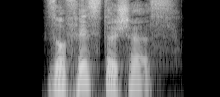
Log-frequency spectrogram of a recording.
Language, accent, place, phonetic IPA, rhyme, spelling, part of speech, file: German, Germany, Berlin, [zoˈfɪstɪʃəs], -ɪstɪʃəs, sophistisches, adjective, De-sophistisches.ogg
- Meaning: strong/mixed nominative/accusative neuter singular of sophistisch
